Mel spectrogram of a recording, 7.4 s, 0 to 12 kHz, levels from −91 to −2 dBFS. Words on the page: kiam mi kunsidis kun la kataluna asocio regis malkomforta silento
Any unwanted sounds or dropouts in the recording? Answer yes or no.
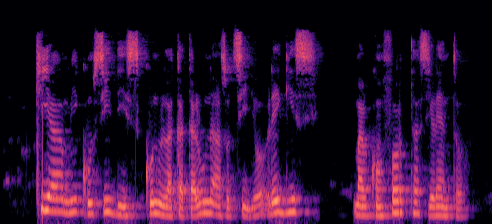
no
